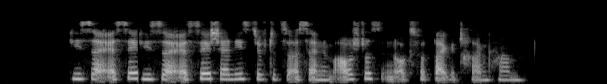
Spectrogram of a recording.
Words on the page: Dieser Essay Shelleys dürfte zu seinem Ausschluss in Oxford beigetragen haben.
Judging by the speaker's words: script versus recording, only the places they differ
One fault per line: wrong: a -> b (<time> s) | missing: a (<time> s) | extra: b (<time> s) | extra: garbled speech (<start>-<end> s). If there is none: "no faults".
extra: dieser Essay (1.4 s)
